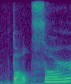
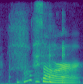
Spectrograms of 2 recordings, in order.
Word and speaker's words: Baltsar: I have today Baltsar. I should have asked you how to pronounce that. No, that's perfect, yeah. Baltsar.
